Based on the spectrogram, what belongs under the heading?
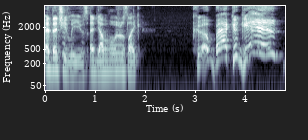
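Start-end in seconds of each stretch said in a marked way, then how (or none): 2.9-4.6 put-on very high, kind, little old grandpa voice. Retelling a post-credits scene, Yamamoto's kind old grandpa voice. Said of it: "little kind old grandpa voice telling her to come back again".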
